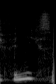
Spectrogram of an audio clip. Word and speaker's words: Phoenix: Ça s'écrit Phoenix. – Ouais. – Ça se dit Phoenix. – Ouais, Phoenix.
